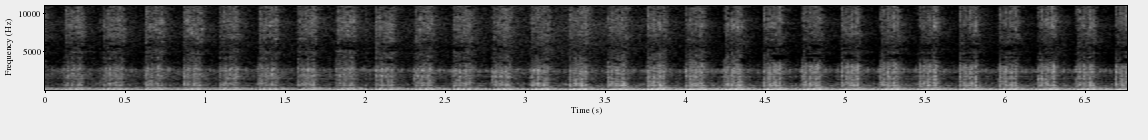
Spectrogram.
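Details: Nissan Skyline R33 GTS-t (RB25DET) running with a fast, even, buzzy pulsing drone that sounds like an RX-7 rotary instead of a smooth six; cause not yet known.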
